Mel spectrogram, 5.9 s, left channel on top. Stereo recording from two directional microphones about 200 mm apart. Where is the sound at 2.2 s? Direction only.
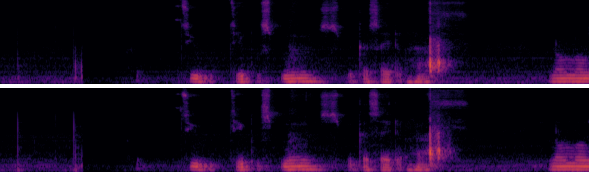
10° left (ahead or behind).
